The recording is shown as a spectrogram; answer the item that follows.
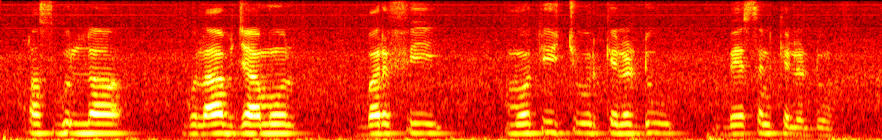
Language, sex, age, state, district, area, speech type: Urdu, male, 18-30, Bihar, Purnia, rural, spontaneous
